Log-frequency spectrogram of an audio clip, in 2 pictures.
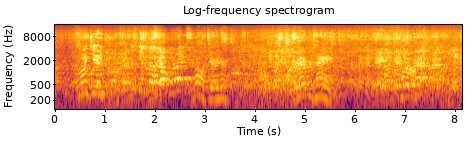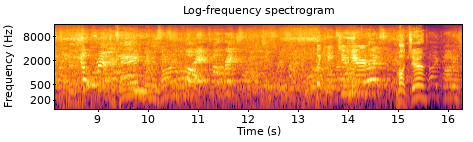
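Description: A crowd of men and women shout and cheer excitedly nearby.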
